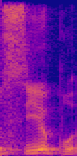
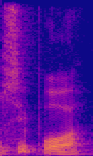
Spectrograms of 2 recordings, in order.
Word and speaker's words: cipó: Aí, Alexandre, de repente, quando eu estava olhando, eu botei a mão no cipo. Não, você botou a mão no cipó. Então, se botou no cipó, é uma oxítona, ok?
